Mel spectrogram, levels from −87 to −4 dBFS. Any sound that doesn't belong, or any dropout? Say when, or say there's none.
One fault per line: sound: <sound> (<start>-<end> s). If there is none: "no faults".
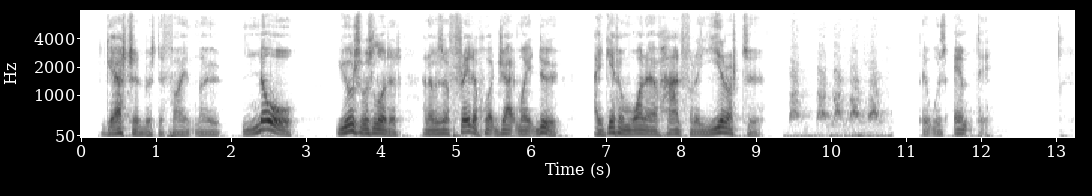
sound: bark (9.4-10.9 s)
